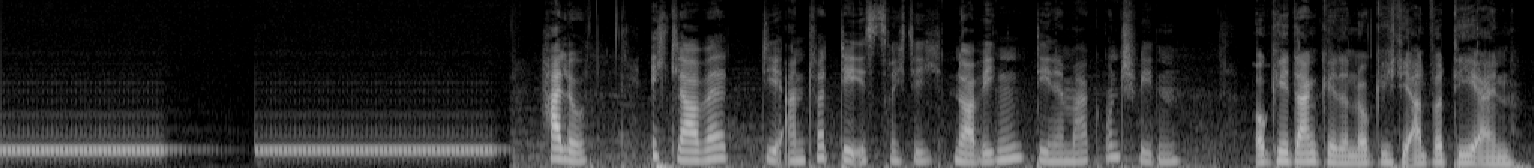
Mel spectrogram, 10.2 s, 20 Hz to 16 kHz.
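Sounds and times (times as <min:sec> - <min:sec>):
steady telephone dial tone: 0:00.0 - 0:03.4
speech: 0:03.6 - 0:10.2.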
